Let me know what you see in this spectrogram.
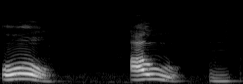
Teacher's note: कंठ में आपके वाइब्रेट हो रही है, इसका मतलब ओ और आऊ कौन सा भाग होगा? जीवा का पश्च भाग।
